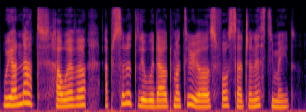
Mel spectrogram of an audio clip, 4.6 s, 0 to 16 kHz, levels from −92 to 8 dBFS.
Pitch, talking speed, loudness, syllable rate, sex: 230 Hz, 145 wpm, -17 LUFS, 6.0 syllables/s, female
